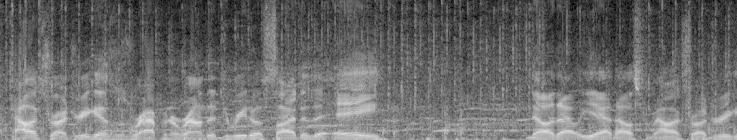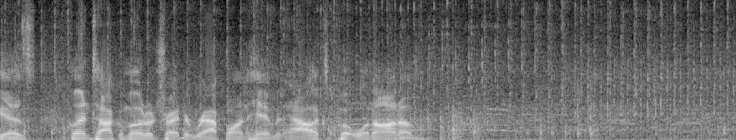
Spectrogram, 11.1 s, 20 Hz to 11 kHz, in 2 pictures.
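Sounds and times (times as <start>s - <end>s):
paintball markers firing: 0.0s - 11.0s.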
